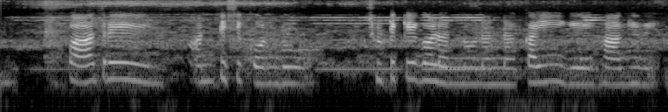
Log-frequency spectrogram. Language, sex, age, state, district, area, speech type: Kannada, female, 60+, Karnataka, Kolar, rural, spontaneous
